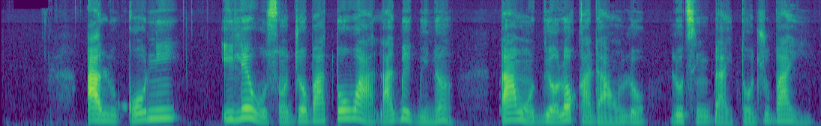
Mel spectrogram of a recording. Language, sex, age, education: Yoruba, female, 15-29, tertiary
